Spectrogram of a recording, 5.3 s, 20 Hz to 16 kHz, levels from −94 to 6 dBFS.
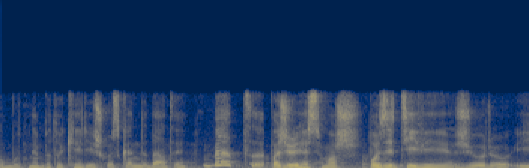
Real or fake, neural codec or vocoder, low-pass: real; none; 7.2 kHz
